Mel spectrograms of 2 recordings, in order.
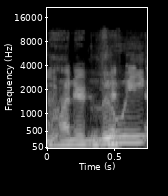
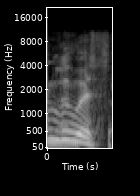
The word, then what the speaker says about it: Louis: The attendance was 15015 at the Louis or Lewis Armstrong Stadium. Both pronunciations are acceptable, though the man preferred Lewis.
